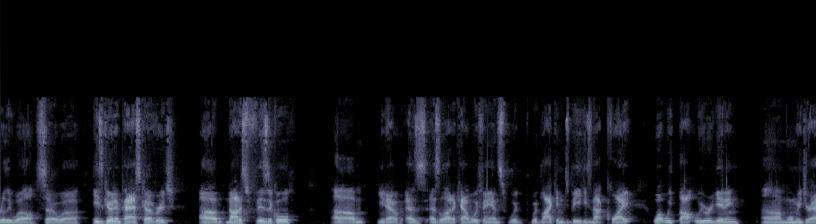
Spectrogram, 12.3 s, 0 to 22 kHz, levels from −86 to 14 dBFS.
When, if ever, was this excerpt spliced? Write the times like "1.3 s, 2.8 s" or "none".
none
